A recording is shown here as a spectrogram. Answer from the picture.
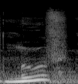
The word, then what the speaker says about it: Moev: So I'm going to talk to you about Moev, or I'm thinking I'm pronouncing it Move. It's a new band. It's a band from Canada, and they founded in 1981. And in an interview, I read where the name comes from. So it's spelled M-O-E-V, by the way. – Mm-hmm. – It's a color, and the color is Mauve. It's M-A-U-V-E.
